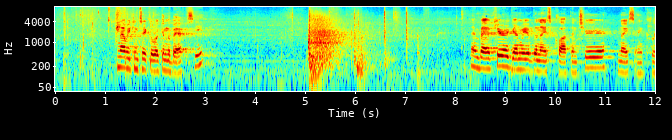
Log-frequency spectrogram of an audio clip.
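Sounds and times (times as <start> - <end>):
car door shutting thud: 5.0 - 7.4.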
